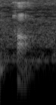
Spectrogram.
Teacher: ऊपर के दांत और नीचे के होंठ का स्पर्श होता है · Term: दंत्योष्ठ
